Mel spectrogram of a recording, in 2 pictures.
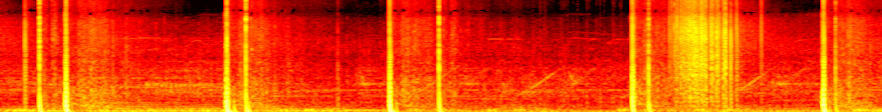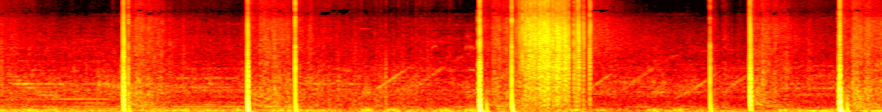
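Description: Fireworks burst with loud, sharp bangs that echo.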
